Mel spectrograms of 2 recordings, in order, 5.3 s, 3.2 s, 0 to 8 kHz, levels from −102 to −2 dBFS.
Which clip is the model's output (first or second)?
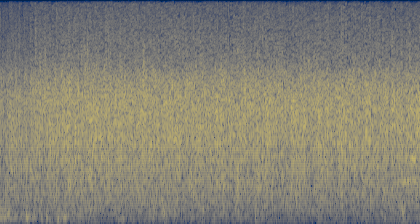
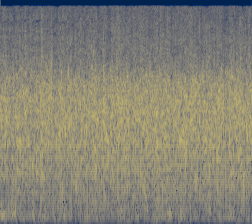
second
